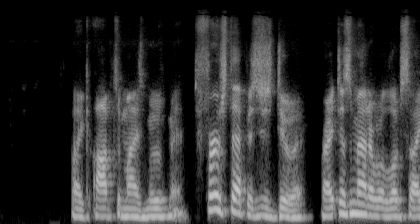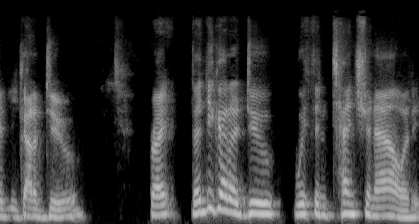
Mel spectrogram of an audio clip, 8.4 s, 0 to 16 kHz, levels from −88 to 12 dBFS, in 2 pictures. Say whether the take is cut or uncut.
cut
